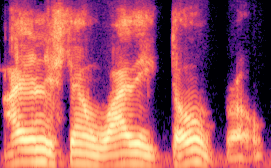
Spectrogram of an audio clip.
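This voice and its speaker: A man's voice: mid-range voice, normal speed. A man calling in by cell phone, talking bluntly in a streetwise way, stumbling and restarting often. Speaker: caller. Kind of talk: casual call-in chat. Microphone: cell phone call. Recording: muffled phone call.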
